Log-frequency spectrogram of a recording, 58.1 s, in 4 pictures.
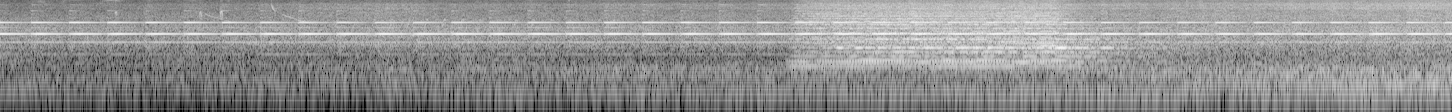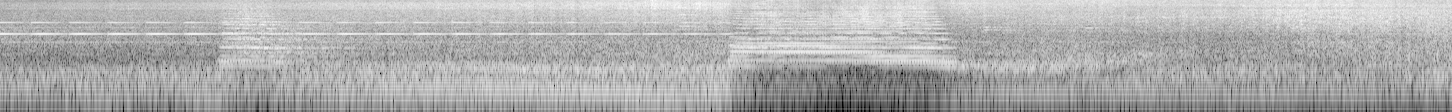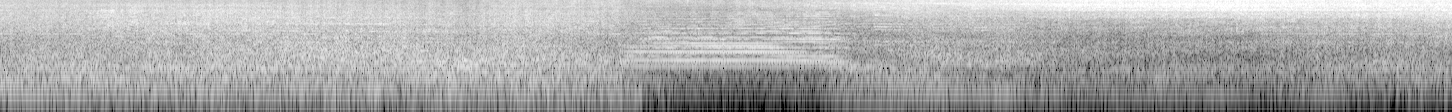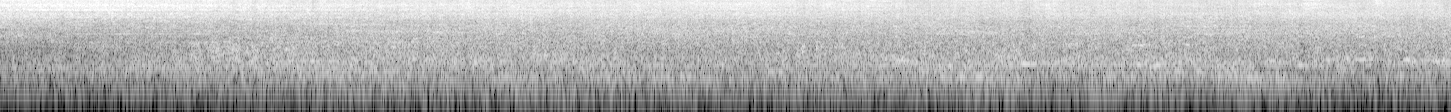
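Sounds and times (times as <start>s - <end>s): freight train rumbling past: 0.0s - 58.0s
train horn: 7.9s - 11.4s, 16.7s - 18.0s, 21.8s - 24.2s, 35.2s - 37.7s
high hiss: 37.6s - 45.4s.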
